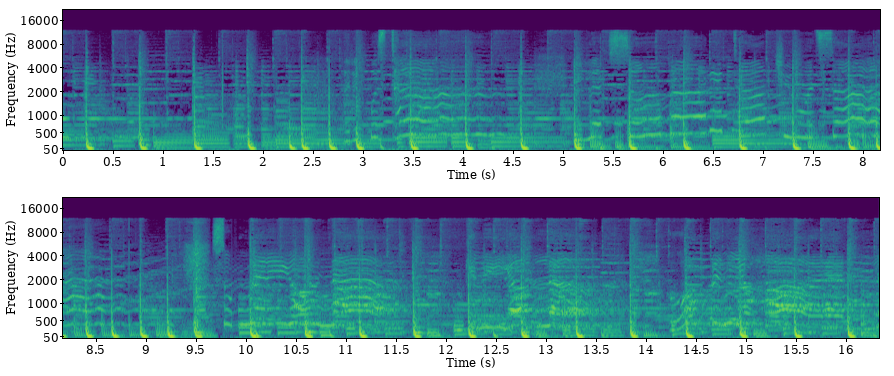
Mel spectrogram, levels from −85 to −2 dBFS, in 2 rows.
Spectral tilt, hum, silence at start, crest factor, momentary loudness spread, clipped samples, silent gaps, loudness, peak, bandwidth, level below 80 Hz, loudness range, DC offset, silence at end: -5.5 dB/octave; none; 0 s; 16 dB; 6 LU; under 0.1%; none; -24 LUFS; -6 dBFS; 12.5 kHz; -26 dBFS; 2 LU; under 0.1%; 0 s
